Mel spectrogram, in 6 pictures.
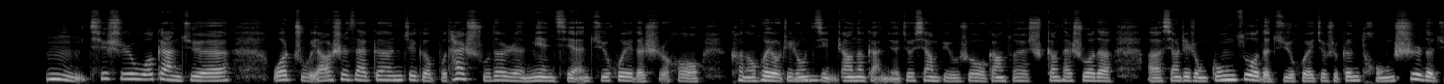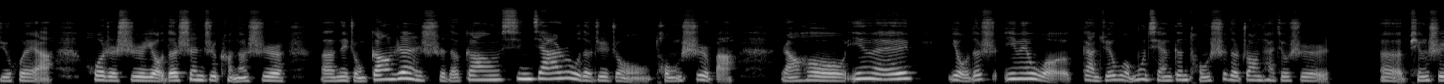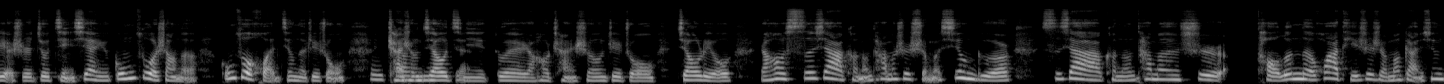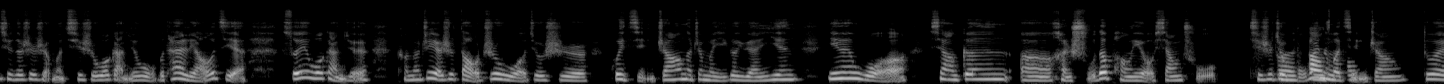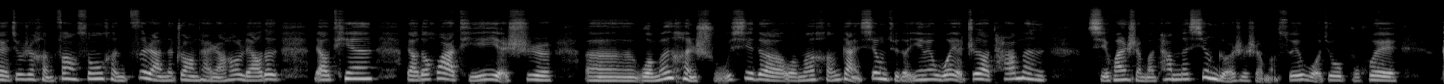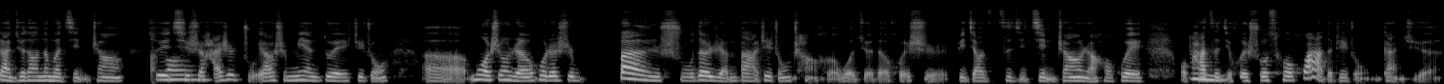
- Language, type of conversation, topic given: Chinese, advice, 在聚会中我该如何缓解尴尬气氛？
- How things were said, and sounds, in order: other background noise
